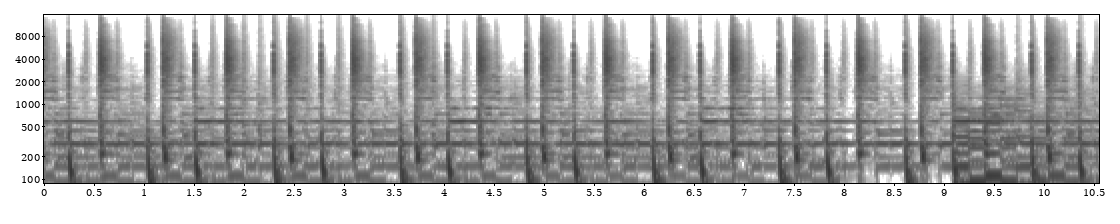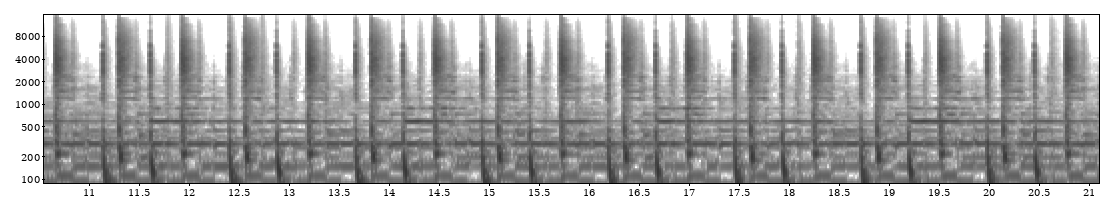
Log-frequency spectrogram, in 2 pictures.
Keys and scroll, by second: 0.5 Delete, 2.6 ], 6.3 ctrl+z, 7.1 ], 12.5 ], 15.3 ctrl+z, 16.1 ], 17.6 4, 17.9 3, 18.1 ], 18.7 4.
